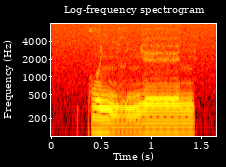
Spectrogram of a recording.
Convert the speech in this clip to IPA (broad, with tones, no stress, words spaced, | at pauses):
kʷə˦ ɲɨ˨ɲeː˦n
